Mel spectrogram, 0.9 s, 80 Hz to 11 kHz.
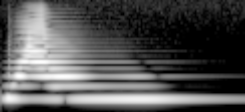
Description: WAH 3.wav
